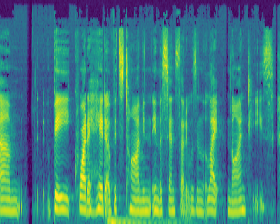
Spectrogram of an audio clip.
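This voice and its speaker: A woman speaks with fairly low pitch in a monotone, flat intonation. The recording is very clean, with a silent background. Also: moderate pace. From born and raised outside Turkey to Turkish immigrant parents. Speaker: podcast co-host. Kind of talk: casual chat.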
